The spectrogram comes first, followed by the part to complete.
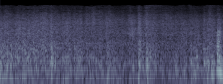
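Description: Steady rush of wind and road noise from a motor scooter cruising at highway speed, with no distinct engine note standing out.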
